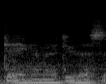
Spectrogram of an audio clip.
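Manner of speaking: retold thought, dropped low and soft; low, quiet self-talk. Reluctant inner thought, retold.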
